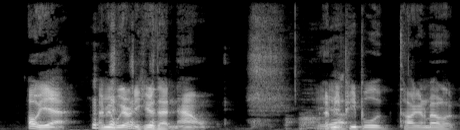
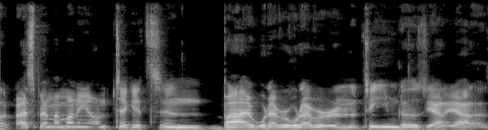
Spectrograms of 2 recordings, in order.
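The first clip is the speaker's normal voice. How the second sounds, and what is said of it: Put-on Southern accent. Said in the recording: “you just gave that Red Sox fan, like, a southern accent.”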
